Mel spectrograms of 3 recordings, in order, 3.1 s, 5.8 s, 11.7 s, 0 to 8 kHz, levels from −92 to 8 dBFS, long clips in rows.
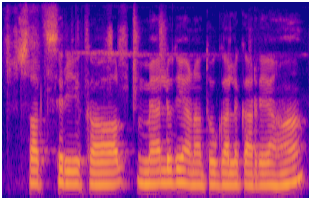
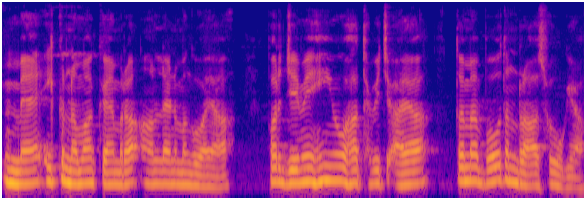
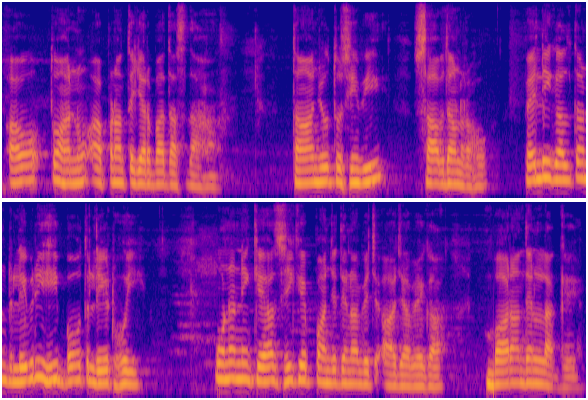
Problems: constant background noise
